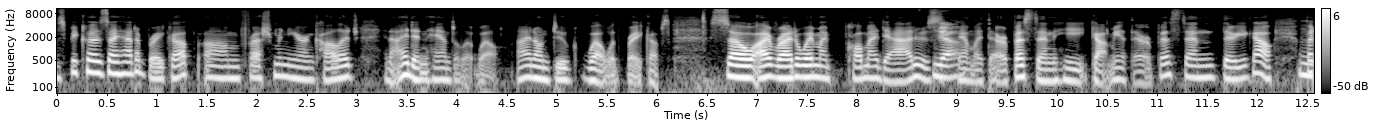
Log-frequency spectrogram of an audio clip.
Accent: New York, United States; I grew up in New York and my dad was a family therapist, so it just seemed like in New York, that's just what everybody does.

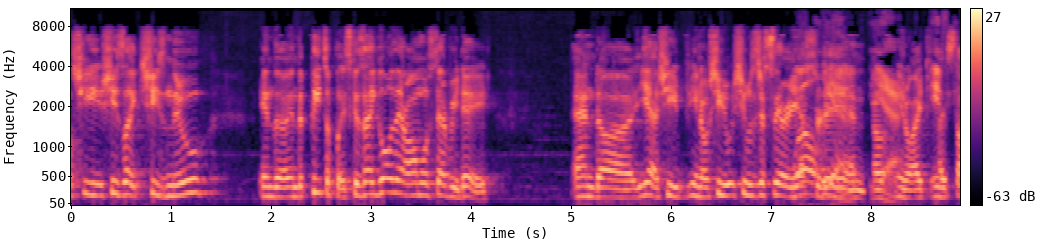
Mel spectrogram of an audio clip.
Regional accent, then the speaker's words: Philippines; Well, foreign for America. I'm Filipino, so.

